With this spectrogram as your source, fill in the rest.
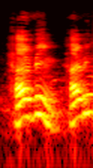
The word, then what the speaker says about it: having: is you have been having में ये लोग जी को नहीं बोलते हैं, having एन का उच्चारण करके ही छोड़ देते हैं।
